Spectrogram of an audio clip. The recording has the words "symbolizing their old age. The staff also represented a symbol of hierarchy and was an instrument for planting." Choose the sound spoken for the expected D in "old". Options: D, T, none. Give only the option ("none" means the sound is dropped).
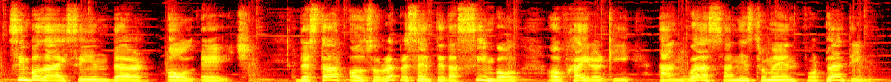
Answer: none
